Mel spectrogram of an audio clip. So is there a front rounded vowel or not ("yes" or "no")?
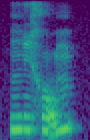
no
